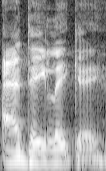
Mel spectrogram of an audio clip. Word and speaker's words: Adeleke: So Adeleke, how do you say it? It's Adeleke. So I tell people all the time, if it rhymes, you got to write Adeleke.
